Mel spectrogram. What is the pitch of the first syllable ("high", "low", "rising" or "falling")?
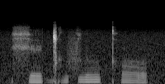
low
